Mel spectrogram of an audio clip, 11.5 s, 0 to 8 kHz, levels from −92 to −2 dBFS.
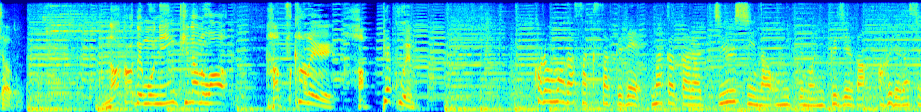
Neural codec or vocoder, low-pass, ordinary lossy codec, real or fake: none; 7.2 kHz; none; real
